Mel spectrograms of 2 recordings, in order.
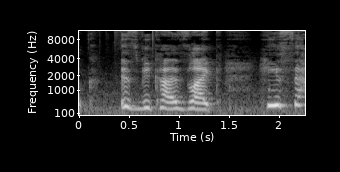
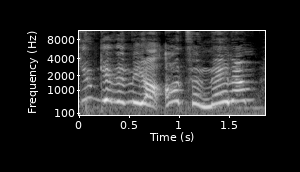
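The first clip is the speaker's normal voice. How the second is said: mock boyfriend question; 10 semitones higher, 5 dB louder, faster than usual. Voicing boyfriend's reply.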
